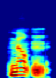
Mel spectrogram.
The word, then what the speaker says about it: mountain: you pronounce this word in fast speech it sounds like mountain the t sound is reduced the little town was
